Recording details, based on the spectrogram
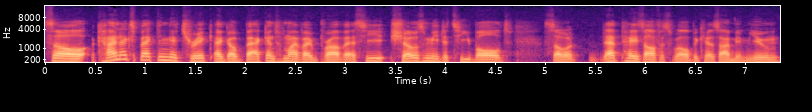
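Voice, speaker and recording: Lively intonation at a moderate pace against a quiet background. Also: man, medium pitch for a man. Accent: German. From Germany. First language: German. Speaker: gaming commentator. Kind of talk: video game commentary. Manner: casual.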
